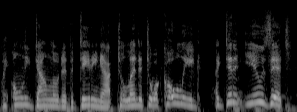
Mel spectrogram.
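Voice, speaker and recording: A woman's voice: mid-range voice, normal speed, soft background music, natural voice. A woman voicing a self-pitying, evasive young husband in a dubbed manga drama, stammering and pleading his excuses. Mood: indignant denial.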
